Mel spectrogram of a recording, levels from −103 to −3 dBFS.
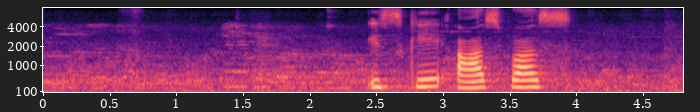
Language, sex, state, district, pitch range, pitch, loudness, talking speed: Hindi, female, Rajasthan, Jaipur, 240-255 Hz, 240 Hz, -19 LUFS, 35 wpm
